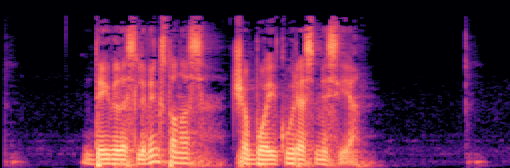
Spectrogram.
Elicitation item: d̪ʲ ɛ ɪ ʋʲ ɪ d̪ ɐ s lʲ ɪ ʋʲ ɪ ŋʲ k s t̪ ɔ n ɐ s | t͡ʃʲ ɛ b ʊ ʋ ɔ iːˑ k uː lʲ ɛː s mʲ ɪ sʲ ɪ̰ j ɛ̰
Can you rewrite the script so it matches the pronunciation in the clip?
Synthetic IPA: d̪ʲ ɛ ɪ ʋʲ ɪ d̪ ɐ s lʲ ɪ ʋʲ ɪ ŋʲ k s t̪ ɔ n ɐ s | t͡ʃʲ ɛ b ʊ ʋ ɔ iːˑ k uː ɾʲ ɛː s mʲ ɪ sʲ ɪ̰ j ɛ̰

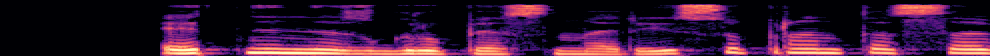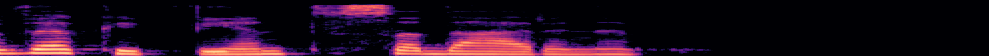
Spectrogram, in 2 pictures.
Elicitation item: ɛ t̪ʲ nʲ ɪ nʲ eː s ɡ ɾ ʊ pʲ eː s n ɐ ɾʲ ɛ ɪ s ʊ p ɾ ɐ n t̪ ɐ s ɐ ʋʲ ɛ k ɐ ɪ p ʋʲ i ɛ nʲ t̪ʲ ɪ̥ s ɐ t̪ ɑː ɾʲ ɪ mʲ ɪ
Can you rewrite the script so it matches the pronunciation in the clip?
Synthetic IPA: ɛ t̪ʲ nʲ ɪ nʲ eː s ɡ ɾ ʊ pʲ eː s n ɐ ɾʲ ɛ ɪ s ʊ p ɾ ɐ n t̪ ɐ s ɐ ʋʲ ɛ k ɐ ɪ p ʋʲ i ɛ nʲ t̪ʲ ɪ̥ s ɐ d̪ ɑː ɾʲ ɪ nʲ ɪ

